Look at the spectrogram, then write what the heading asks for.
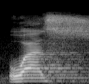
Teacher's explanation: Ya sukun baca dengan lembut panjangkan enam harakat. Jangan lupa huruf terakhir sukunkan wasifi ketika berhenti. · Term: madlin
